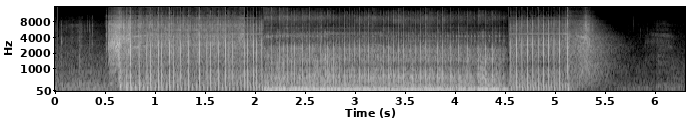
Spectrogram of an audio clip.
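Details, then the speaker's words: Victor "Rocket Motor" model airplane engine, never heard running before, prop retightened with two locked nuts: sharp rapid firing bursts, rough popping, then a short fast run before cutting out; engine runs briefly. "That was definitely running. That is definitely running. There's no question about it. I heard it run."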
